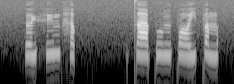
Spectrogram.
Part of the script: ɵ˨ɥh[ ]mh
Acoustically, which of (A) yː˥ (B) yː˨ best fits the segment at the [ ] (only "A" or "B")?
A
